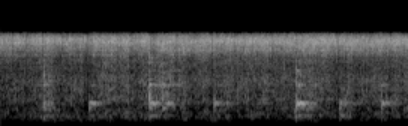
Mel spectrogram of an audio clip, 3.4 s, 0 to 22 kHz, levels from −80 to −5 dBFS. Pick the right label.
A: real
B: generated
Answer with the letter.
B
